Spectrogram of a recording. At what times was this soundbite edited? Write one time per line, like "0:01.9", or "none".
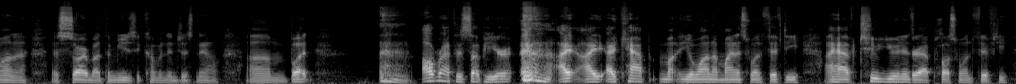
0:09.1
